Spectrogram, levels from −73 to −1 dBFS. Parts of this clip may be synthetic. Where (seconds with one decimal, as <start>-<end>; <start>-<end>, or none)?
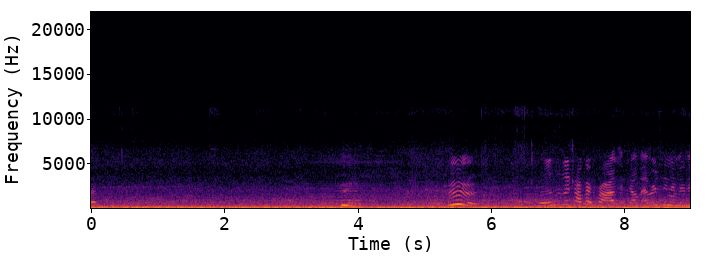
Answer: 3.2-4.6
